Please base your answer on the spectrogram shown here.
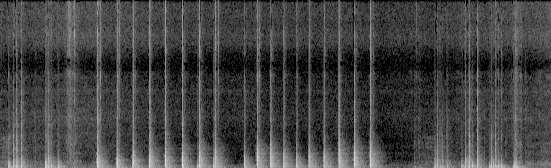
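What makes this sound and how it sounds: Fingertips and medium-length nails of both hands knock and tap directly on a large, solid wooden tabletop with a few crumbs on it. The result is bursts of short, dry, dull knocks with a low-mid body and almost no ring, mostly evenly paced, separated by brief pauses.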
